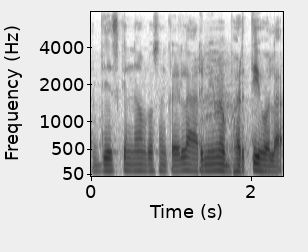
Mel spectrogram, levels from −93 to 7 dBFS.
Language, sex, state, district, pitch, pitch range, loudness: Bhojpuri, male, Uttar Pradesh, Deoria, 115 Hz, 110-115 Hz, -18 LUFS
